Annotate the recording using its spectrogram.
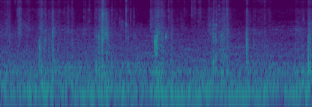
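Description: Footsteps on wet slush and snow, a short crunching step roughly every two-thirds of a second.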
